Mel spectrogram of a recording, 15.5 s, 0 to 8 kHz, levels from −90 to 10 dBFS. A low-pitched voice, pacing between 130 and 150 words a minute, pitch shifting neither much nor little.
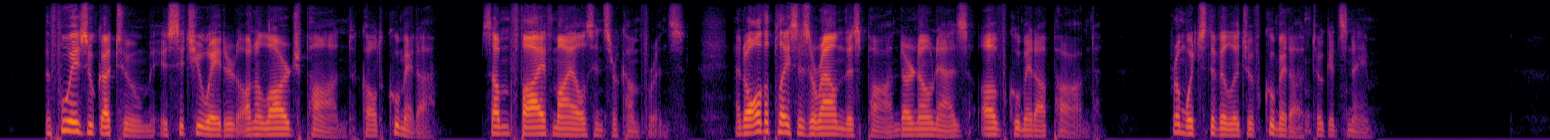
Yes: low, 125 Hz; average, 145 wpm; average, 4.2 semitones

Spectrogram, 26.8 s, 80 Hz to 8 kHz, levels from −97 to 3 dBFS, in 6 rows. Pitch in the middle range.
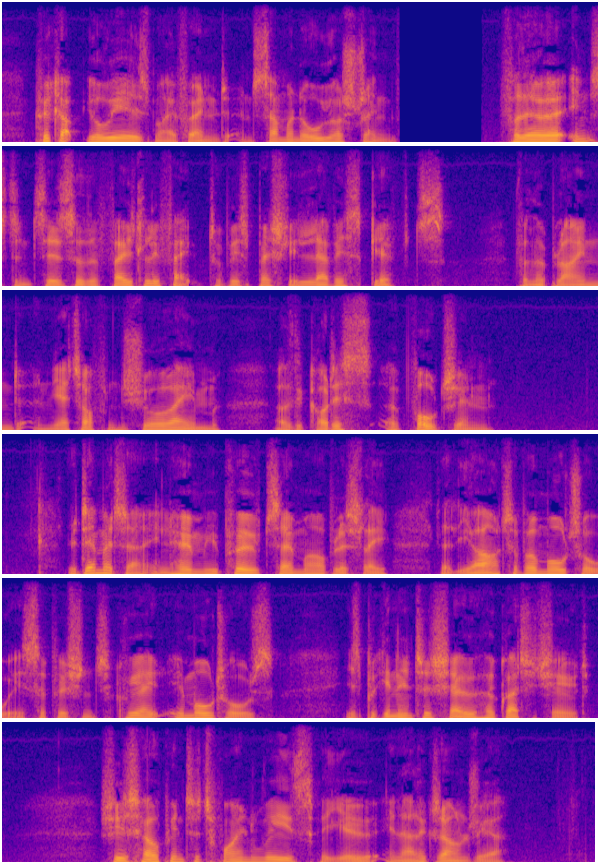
No: low, 110 Hz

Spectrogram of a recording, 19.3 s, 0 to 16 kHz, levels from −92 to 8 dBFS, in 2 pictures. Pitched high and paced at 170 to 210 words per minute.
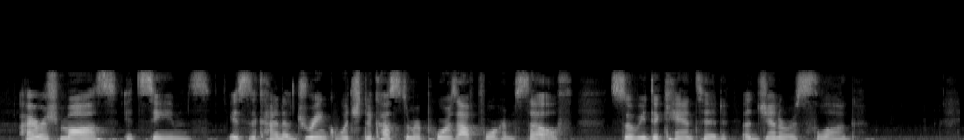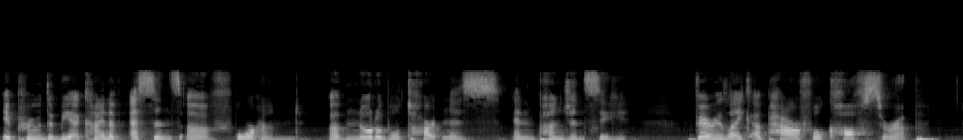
No: high, 195 Hz; slow, 135 wpm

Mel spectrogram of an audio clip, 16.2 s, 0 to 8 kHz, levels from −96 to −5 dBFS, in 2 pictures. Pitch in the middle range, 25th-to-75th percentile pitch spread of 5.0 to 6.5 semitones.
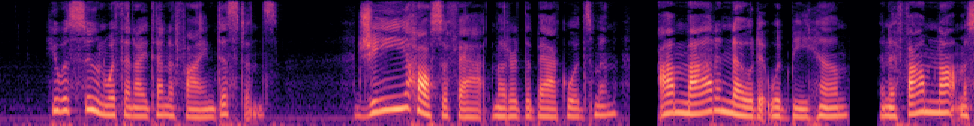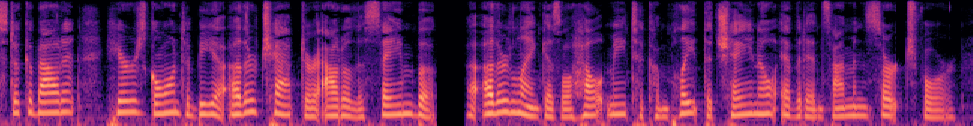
Yes: medium, 175 Hz; wide, 5.6 semitones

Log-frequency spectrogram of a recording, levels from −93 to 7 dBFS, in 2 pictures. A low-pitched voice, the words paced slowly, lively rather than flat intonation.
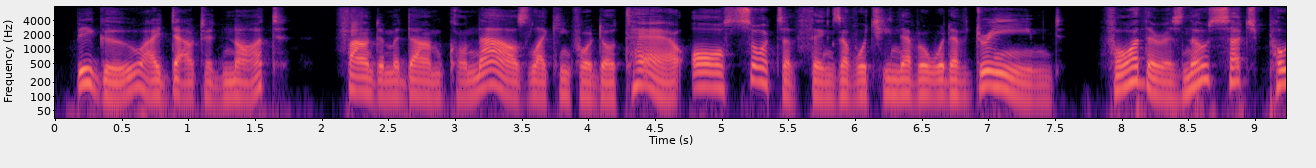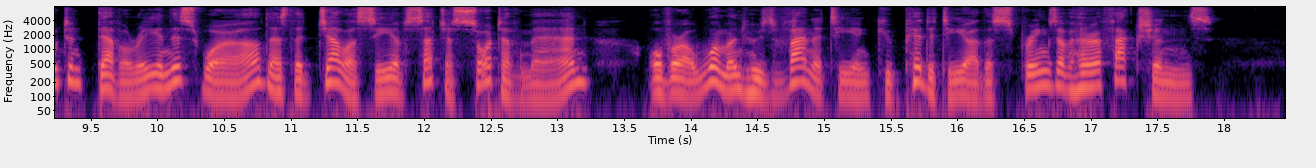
No: low, 115 Hz; average, 175 wpm; wide, 7.9 semitones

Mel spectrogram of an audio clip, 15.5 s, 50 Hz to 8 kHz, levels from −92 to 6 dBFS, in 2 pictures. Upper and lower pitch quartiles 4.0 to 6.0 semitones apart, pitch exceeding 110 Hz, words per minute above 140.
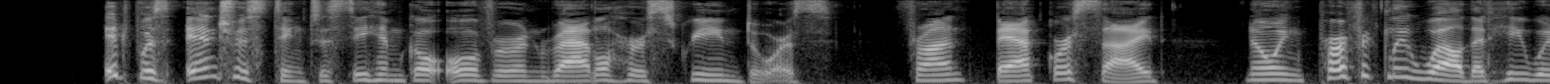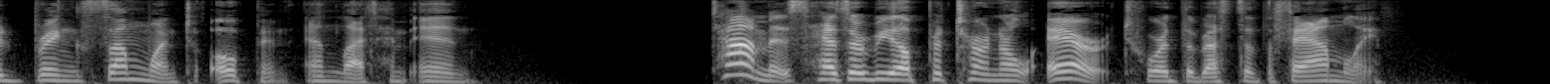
Yes: average, 4.6 semitones; high, 190 Hz; average, 170 wpm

